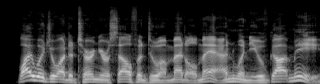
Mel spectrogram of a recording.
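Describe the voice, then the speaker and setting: A growling, put-on character voice from a man, medium in pitch, at a very fast pace. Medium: voice reel.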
